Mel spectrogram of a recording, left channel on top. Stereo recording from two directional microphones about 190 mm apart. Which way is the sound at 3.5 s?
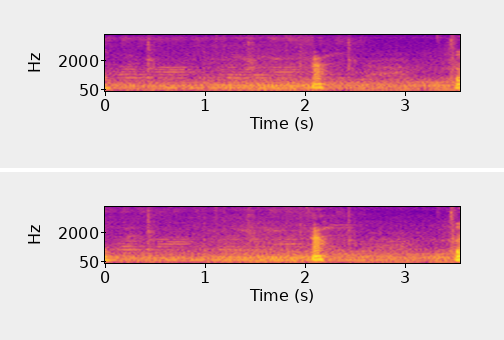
55° right (ahead or behind).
